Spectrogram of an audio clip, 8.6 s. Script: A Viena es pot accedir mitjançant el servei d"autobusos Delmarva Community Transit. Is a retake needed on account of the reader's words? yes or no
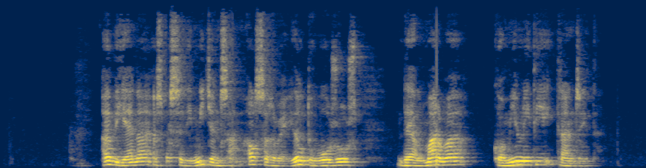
yes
